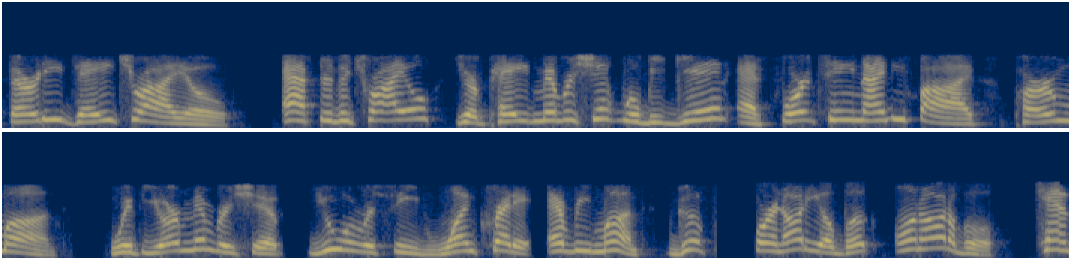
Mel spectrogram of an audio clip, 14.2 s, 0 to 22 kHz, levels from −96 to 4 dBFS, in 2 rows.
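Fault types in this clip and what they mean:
Lost AMR speech frames: A brief warbling dip at about 4.0 s, between "the trial your paid" and "will begin at", lasting roughly 40 ms. Radio errors corrupted what sounds like two 20 ms frames, so the narrowband decoder stretched its last good pitch and vocal tract settings with falling gain.
Playback stall: The sound stops dead mid-flow at about 11.87 s, just after "credit every month good", and stays silent for about 0.27 s before resuming. The player was likely starved of data or had its output thread blocked, so nothing reached the output.
Catch-up at higher speed: From about 12.15 s to 14.16 s the audio runs 1.1 times fast, with pitch raised by roughly a semitone and a half. The player is resampling its backlog to recover the time lost in the stall.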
